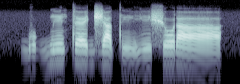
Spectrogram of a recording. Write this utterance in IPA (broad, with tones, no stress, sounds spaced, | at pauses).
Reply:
ɡ o˧ ɡ͡b ĩ˦ t ɛ˦ d͡ʒ a˦˨ t ĩ˨ j i˧ ʃ o˦ ɾ a˦˨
